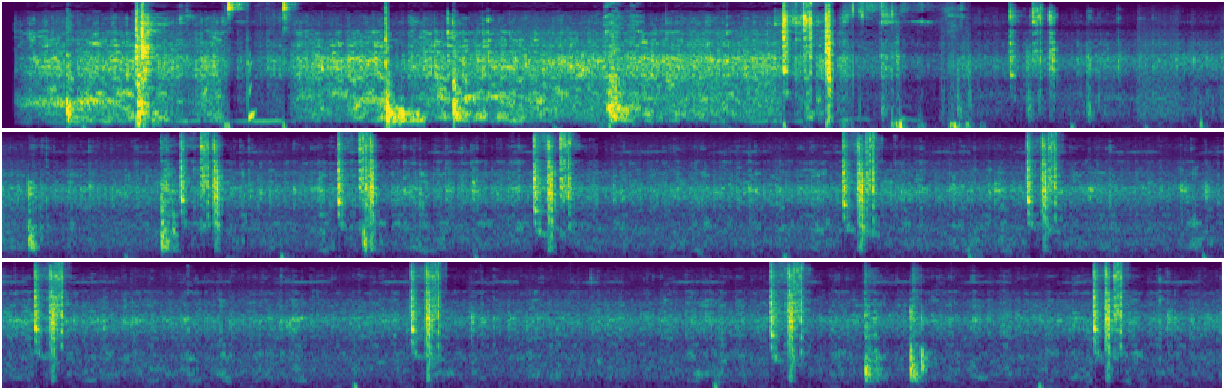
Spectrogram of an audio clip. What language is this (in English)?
Arabic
